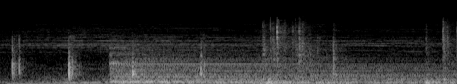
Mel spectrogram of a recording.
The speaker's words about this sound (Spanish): abre la puerta del baño y la vuelve a cerrar, bajándose los pantalones.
